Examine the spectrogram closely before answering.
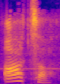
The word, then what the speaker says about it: Arthur: Atta. A-R-T-H. Atta. Brazilian. Oh, him! Oh, I thought it was a different person. No, he's Brazilian. I know. And they pronounce his name Atta.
